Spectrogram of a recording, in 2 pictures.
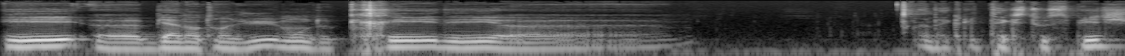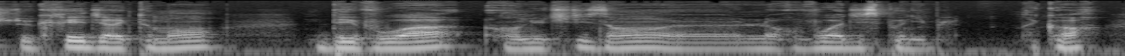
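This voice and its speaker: A man's voice: mid-range voice, darkish tone. Man, tutorial host, informal, hesitant fillers, talks straight to the viewer. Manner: casual, addresses viewer as tu, many fillers. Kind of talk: screen-recorded software tutorial.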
